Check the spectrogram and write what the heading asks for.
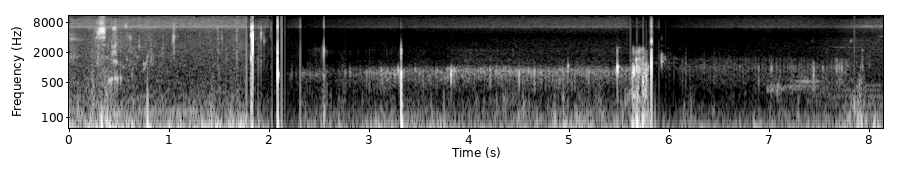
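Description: Wind and handling noise on an action camera's microphone, then the camera goes under the pond water about two seconds in and the sound turns muffled and dull, with a few sharp clicks and knocks. A louder sloshing burst of water noise comes a little after halfway.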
